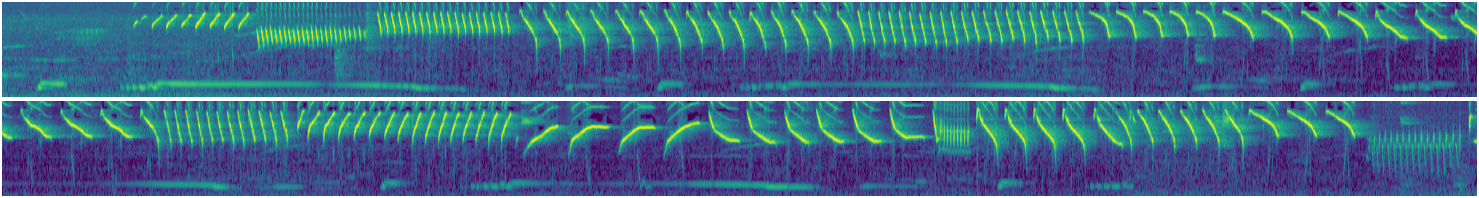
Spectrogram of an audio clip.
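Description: A canary sings close by in fast, trilling, rolling phrases.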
